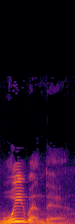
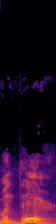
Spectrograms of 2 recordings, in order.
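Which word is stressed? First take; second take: We; there. First: The stress is on the word we. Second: The stress is on the word there. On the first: We went ourselves, nobody else. "हम वहां गए, कोई और नहीं, हम खुद।" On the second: We went to that place, nowhere else. "कहीं और नहीं, वहीं गए"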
